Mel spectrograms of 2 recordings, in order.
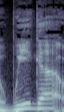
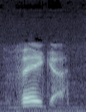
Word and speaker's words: Wega: It's actually spelled W-E-G-A, and it's pronounced Vega.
